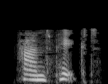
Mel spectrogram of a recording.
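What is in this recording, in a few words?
"hand picked", English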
